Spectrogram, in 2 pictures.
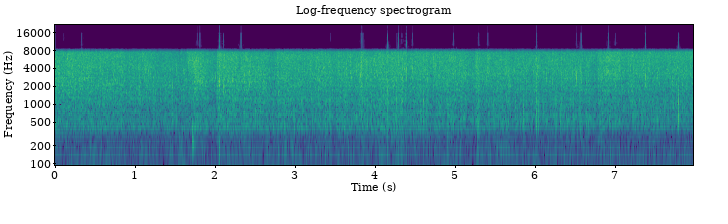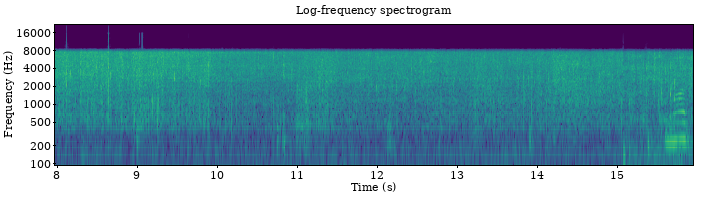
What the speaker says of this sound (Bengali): এই মাছের তেলেই ভোলা মাছগুলো ভেজে নেব।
